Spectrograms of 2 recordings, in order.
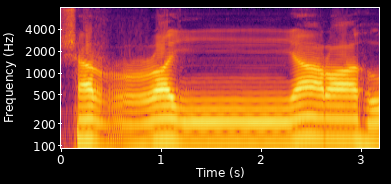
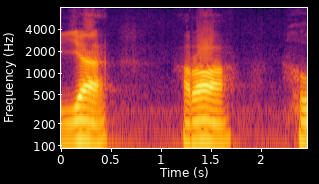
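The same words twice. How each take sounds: First: Joined recitation. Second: Syllable by syllable. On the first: Teacher putting the word back together, joined chant. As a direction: link it all, holding the long sounds. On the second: Teacher breaking a word down for learners, syllable by syllable. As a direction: hold and separate each syllable. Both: Shown as a demonstration.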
